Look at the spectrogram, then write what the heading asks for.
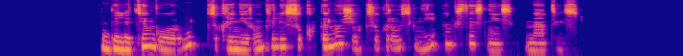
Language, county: Lithuanian, Vilnius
